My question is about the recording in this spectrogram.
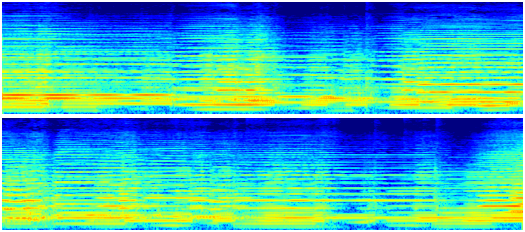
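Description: Piano accordion playing a melody over sustained chords, with low bass notes that change about once a second.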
